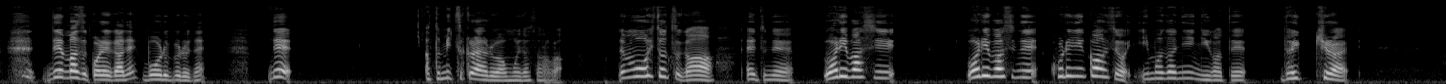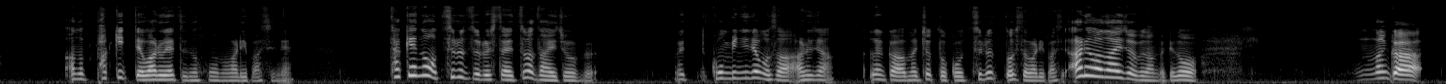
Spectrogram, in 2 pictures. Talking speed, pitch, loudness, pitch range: 285 characters per minute, 215 Hz, -25 LUFS, 190-295 Hz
